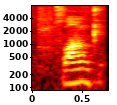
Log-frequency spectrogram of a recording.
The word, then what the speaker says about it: Planck: h is known as plonk's constants plunk is spelled like planck because he was german planck's constant uh is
